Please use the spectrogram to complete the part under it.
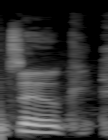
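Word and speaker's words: Bouc: It's Book. His name's Book, not Box.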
